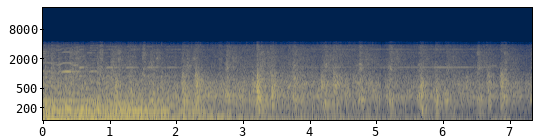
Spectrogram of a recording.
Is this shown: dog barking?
no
